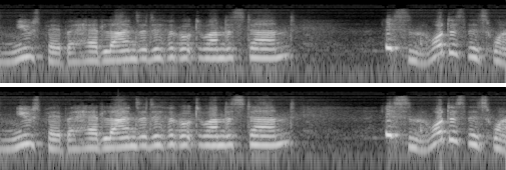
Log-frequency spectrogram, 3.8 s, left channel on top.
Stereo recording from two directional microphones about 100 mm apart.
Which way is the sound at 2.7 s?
30° right (ahead or behind).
